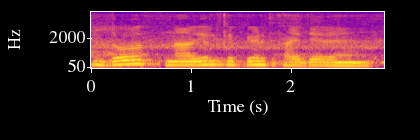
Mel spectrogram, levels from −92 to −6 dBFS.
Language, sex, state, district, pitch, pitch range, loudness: Hindi, male, Arunachal Pradesh, Lower Dibang Valley, 140 Hz, 125-145 Hz, -14 LUFS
